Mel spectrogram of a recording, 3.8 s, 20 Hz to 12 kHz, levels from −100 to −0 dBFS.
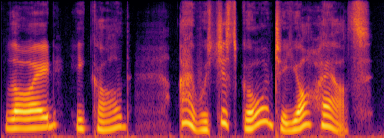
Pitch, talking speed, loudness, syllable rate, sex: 205 Hz, 155 wpm, -17 LUFS, 3.9 syllables/s, female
